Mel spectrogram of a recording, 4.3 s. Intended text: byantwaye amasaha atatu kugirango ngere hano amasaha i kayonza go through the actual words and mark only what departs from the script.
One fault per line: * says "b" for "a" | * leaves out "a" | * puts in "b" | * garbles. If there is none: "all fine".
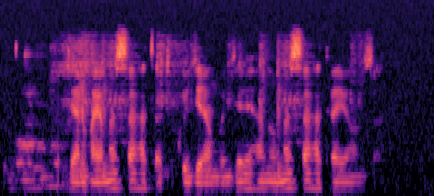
all fine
